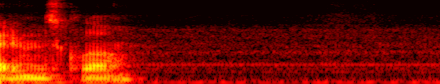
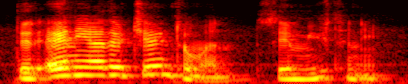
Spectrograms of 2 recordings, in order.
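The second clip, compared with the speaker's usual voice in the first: courteously; 6 semitones higher, faster than usual. A narrator's reading.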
